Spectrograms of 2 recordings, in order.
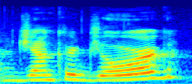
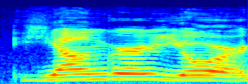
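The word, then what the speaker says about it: Junker Jörg: how that's said okay I said it totally wrong it's younger York I think that's how to say it anyway it's German and so the the Jay's a little weird but anyway he went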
